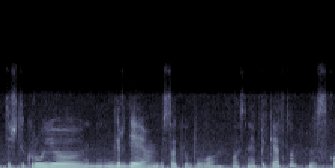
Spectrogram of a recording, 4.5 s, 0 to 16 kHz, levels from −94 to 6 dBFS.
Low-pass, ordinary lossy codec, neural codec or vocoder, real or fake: 7.2 kHz; Opus, 32 kbps; none; real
